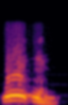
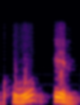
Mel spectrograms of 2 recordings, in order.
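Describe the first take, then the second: First: "ও এন" with the h dropped, opening on o; British-style pronunciation. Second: "হো এন" with a clear h at the start; American-style pronunciation. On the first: Teacher showing the British rule, "ও এন" without h. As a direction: start "ও এন" on a pure o, no h. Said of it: "ব্রিটিশদের রুলসে যাব". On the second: Teacher showing the American way, "হো এন" with h. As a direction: sound out "হো", then "এন". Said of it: "এই উচ্চারণটা কিন্তু আমেরিকানদের উচ্চারণ". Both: Shown as a demonstration.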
